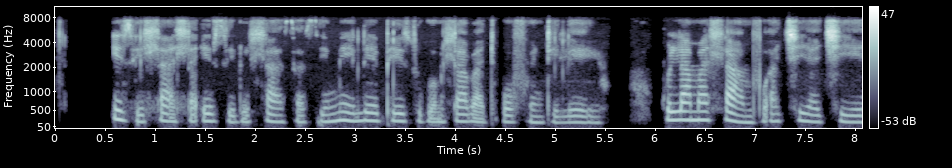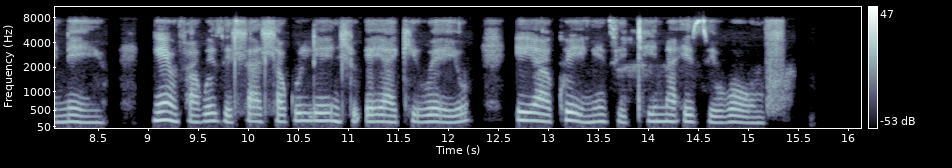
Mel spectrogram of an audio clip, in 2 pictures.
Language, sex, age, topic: North Ndebele, female, 18-24, health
